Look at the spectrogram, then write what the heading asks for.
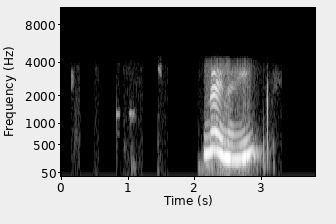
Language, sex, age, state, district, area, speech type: Dogri, female, 30-45, Jammu and Kashmir, Samba, rural, conversation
